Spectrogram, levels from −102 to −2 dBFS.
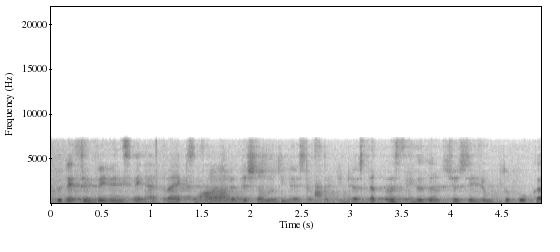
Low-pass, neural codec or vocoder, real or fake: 7.2 kHz; codec, 16 kHz, 0.8 kbps, ZipCodec; fake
